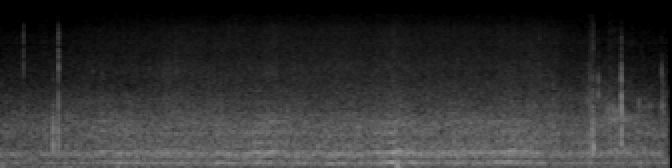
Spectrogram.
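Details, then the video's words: Honeybee swarm being caged, a steady droning hum of many wings, with brief clicks and taps from handling scattered across the recording. "Caging a Swarm Of Honeybees"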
